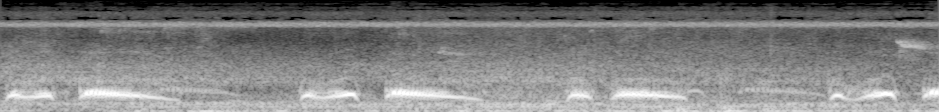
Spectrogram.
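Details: Spotted dove cooing toward a decoy at a trapping site: paired low notes, a short clipped coo then a drawn-out descending one, repeated steadily with a faint high bird call behind.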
